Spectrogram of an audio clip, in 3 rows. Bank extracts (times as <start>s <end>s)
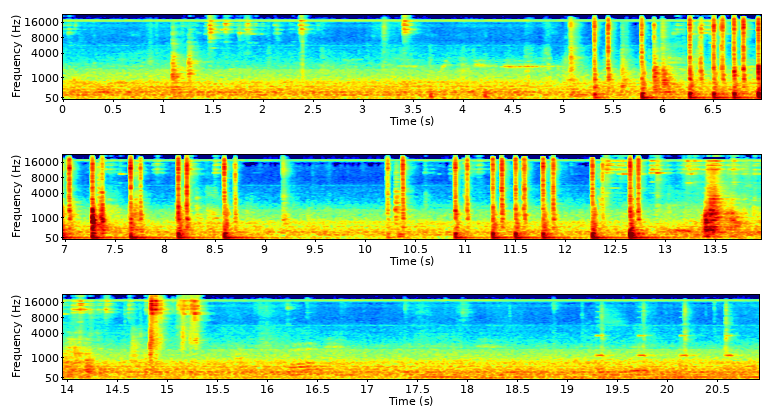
5.3s 9.0s, 10.2s 13.2s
